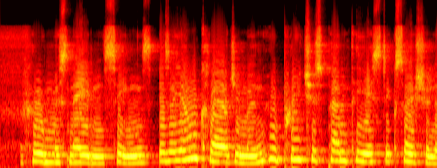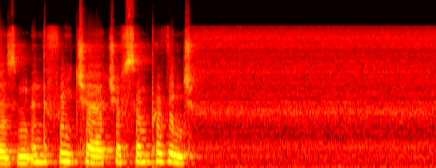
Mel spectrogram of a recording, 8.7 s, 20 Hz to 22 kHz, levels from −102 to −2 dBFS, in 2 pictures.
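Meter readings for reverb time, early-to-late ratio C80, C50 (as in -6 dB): 0.50 s, 18.0 dB, 14.5 dB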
